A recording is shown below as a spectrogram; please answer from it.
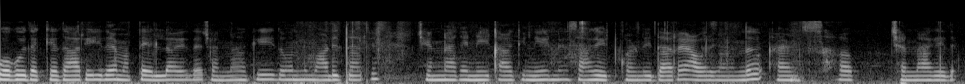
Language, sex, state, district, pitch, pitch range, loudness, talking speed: Kannada, male, Karnataka, Bellary, 210 Hz, 200-215 Hz, -22 LUFS, 120 wpm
